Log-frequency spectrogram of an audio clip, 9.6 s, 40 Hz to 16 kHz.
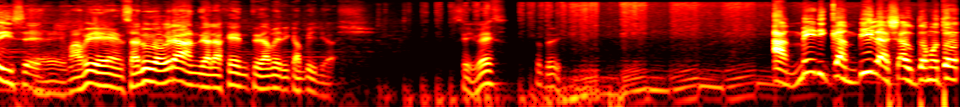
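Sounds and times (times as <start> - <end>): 
speech: 0.0 - 3.6, 4.7 - 6.1, 7.8 - 9.5
car engine revving over a steady idle: 3.7 - 9.5.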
